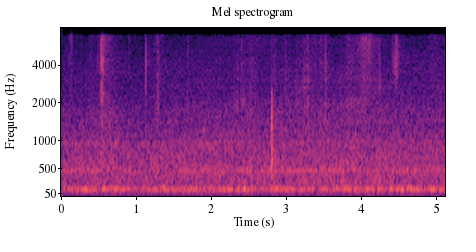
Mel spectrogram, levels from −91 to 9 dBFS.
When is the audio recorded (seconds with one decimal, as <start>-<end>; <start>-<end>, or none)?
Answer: 0.0-1.8; 4.4-5.1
